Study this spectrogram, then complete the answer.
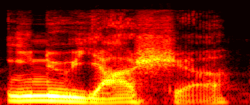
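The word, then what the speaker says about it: Inuyasha: Uh, Fitz Shoozo says Inuasha. I probably pronounced that completely wrong, but it's pronounced uh Inuasha.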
